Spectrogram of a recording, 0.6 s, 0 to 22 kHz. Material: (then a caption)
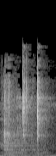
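Steel. A worn steel crankshaft bearing on the crank of a Polaris SLT 750 jetski engine, removed during teardown, is shaken by hand and rattles loosely. Short, bright metallic clicks ring out over a low background rumble. The loose bearing is bad and is the source of the metal debris found in the engine.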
